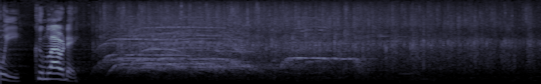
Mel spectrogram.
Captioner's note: audience cheering and applauding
